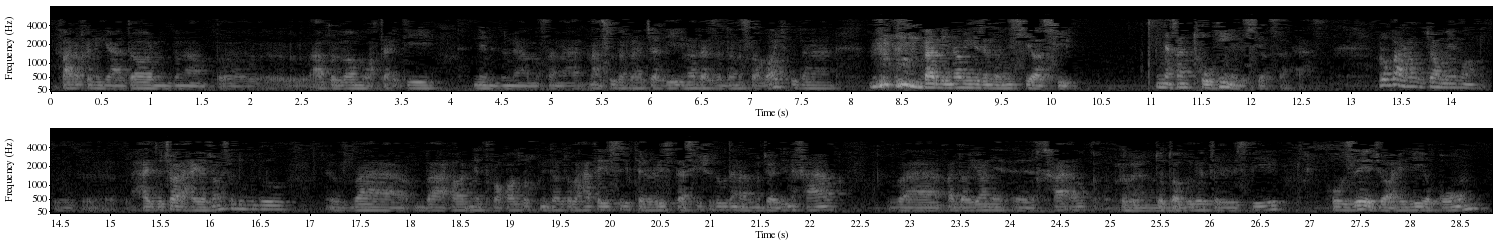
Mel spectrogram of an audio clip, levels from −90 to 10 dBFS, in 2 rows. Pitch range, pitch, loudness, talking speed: 100-115 Hz, 105 Hz, -44 LUFS, 125 wpm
